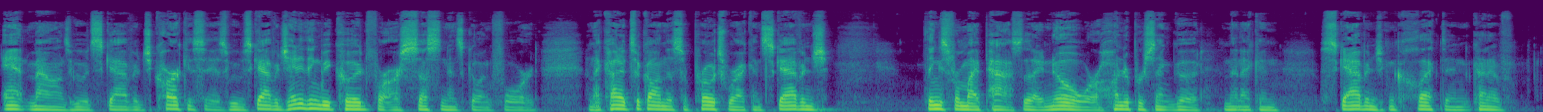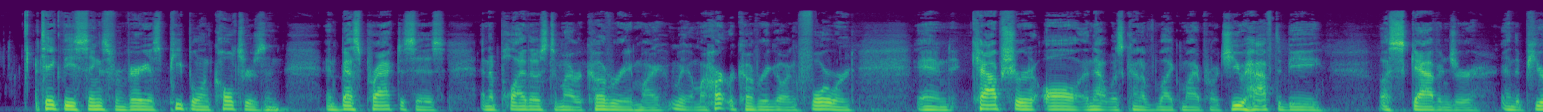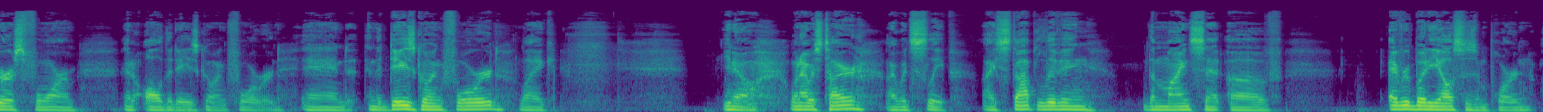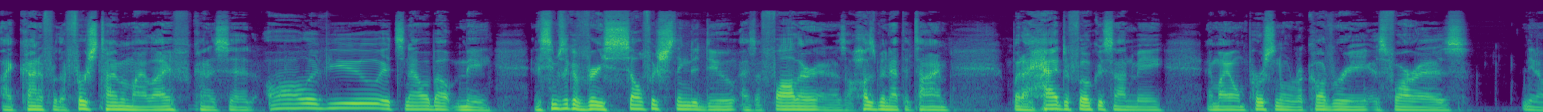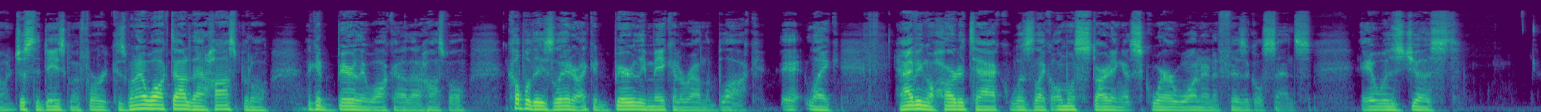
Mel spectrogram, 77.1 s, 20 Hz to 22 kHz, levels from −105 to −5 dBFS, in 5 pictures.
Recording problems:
none

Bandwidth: 14.5 kHz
